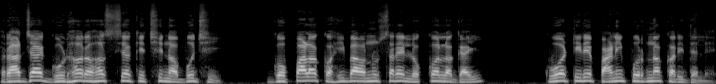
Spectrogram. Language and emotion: Odia, neutral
